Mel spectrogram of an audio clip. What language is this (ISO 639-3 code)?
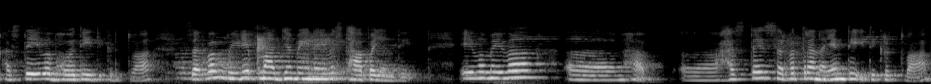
san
